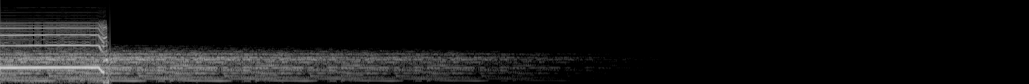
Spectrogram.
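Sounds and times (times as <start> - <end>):
audio feedback: 0.0 - 1.1.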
